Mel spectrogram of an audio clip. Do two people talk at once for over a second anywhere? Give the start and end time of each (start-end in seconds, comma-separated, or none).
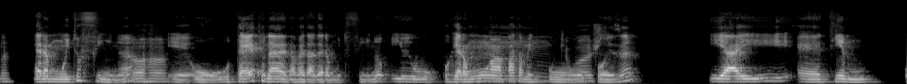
4.8-6.1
